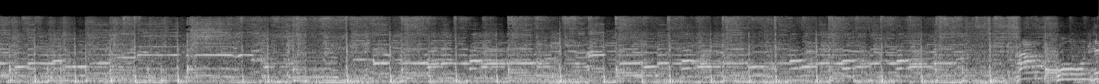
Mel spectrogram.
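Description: Live hill-country blues instrumental: harmonica playing short, repeated notes over electric guitar and a steady drum beat.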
